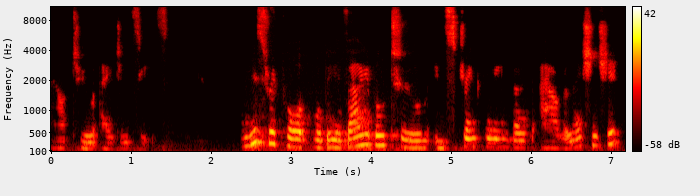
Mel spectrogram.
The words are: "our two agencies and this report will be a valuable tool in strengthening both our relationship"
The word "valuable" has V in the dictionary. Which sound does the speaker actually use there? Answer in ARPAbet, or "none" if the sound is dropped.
V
